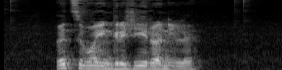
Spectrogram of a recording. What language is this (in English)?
Romanian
